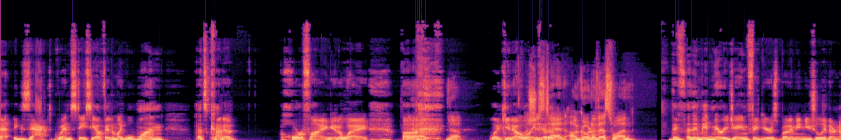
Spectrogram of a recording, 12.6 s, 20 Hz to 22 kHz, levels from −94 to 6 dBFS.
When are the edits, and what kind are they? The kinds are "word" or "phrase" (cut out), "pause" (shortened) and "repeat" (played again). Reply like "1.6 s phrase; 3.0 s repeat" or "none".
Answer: none

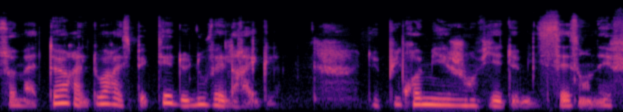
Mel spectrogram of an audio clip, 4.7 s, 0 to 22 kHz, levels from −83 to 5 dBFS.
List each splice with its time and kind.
3.0 s word

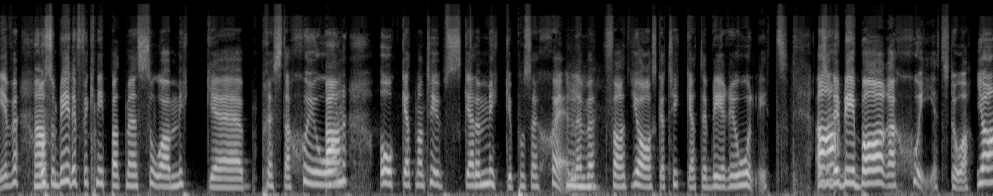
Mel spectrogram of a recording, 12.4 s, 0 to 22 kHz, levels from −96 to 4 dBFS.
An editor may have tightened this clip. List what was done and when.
5.9 s phrase

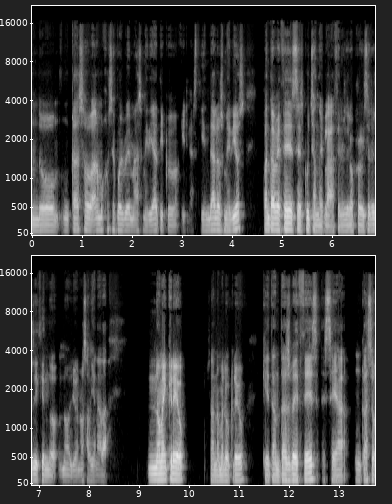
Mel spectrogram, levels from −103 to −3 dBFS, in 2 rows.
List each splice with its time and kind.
none

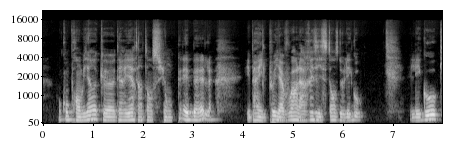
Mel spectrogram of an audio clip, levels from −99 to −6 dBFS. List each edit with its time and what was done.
1.8 s word; 2.7 s word

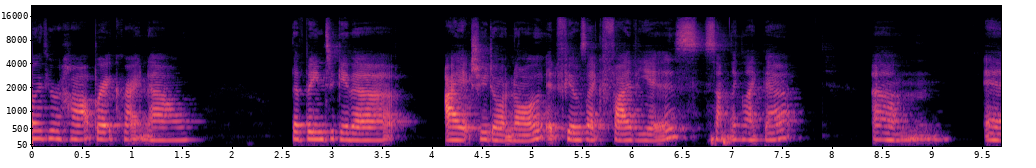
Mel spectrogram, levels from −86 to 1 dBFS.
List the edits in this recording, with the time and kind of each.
none

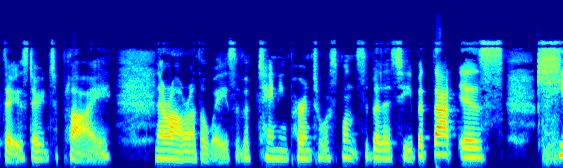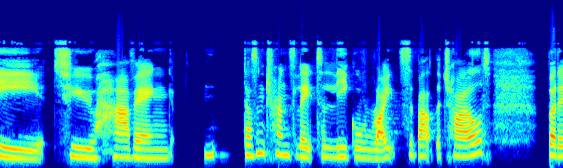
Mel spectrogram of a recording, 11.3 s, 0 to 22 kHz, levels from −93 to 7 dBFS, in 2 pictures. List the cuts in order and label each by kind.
1.6 s word; 5.3 s word; 7.9 s word

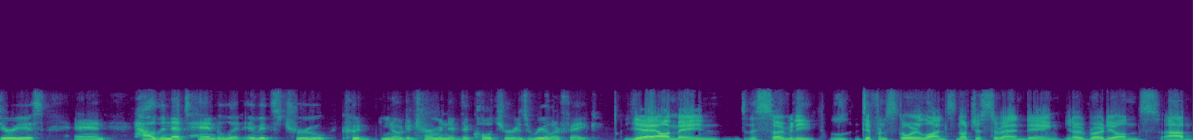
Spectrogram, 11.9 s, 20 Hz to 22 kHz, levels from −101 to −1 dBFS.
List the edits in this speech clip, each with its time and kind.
3.4 s pause; 6.1 s pause; 7.4 s word; 8.2 s pause

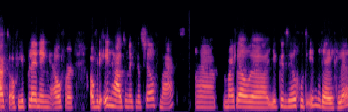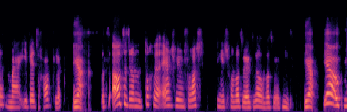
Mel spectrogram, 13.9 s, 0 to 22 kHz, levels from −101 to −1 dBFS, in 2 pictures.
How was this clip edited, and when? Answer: 3.8 s pause; 4.7 s phrase; 7.7 s phrase; 9.5 s word

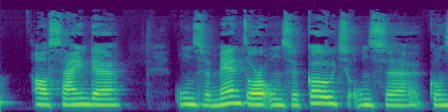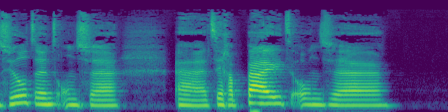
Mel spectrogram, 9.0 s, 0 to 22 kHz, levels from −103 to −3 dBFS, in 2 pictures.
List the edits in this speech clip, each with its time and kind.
none

